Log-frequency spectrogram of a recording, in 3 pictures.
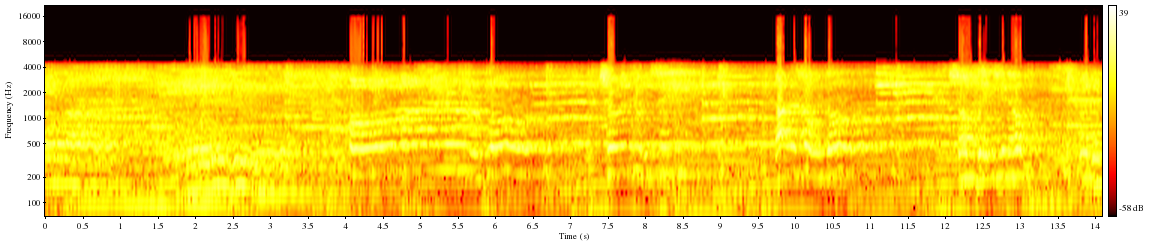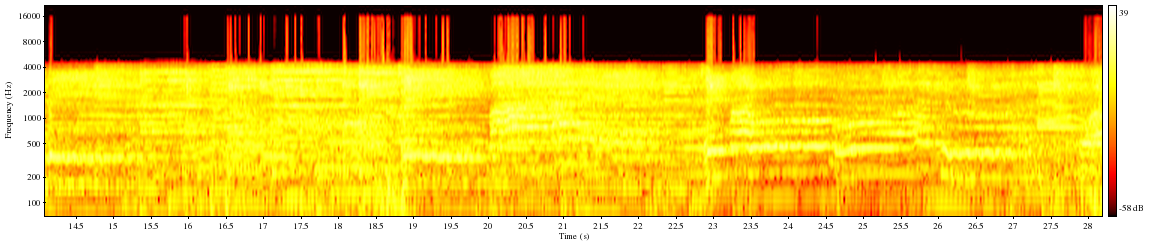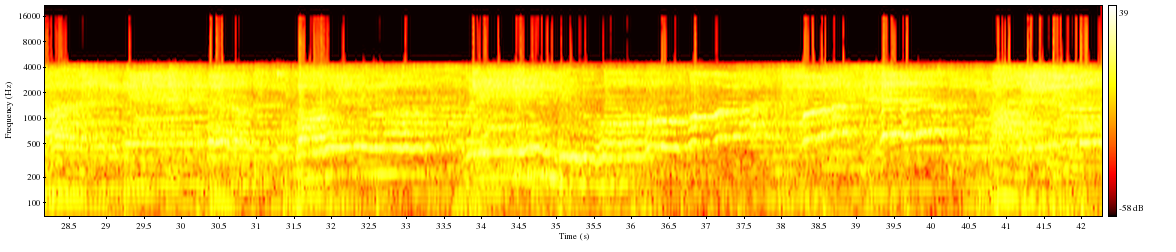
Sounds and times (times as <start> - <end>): Male singing: 0.0 - 11.2, 12.1 - 15.6, 18.6 - 42.2
Music: 0.0 - 42.2.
